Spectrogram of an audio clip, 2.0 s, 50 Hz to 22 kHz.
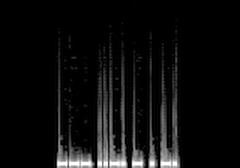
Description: Morse code, heard as a keyed tone, about 47 wpm, 700 Hz. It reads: OFTEN
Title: Sentences from Top 300 Words - New Word Drill - 50wpm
